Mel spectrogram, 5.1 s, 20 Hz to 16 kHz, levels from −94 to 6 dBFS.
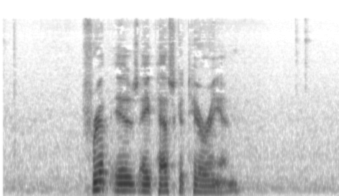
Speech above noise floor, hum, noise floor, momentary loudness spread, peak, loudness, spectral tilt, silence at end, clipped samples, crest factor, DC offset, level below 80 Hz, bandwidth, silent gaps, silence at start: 34 dB; none; -56 dBFS; 14 LU; -4 dBFS; -23 LUFS; -6.5 dB/octave; 1.5 s; under 0.1%; 22 dB; under 0.1%; -60 dBFS; 11.5 kHz; none; 1.25 s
